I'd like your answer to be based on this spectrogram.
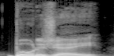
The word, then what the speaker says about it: Buttigieg: How do you say his name? – Buttigieg. – Oh, Buttigieg. – I think that's how you say it.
